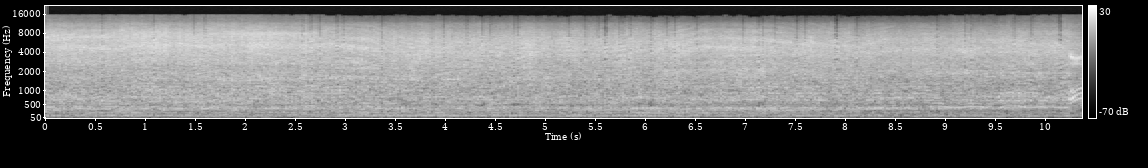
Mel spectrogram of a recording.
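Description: A pack of RUSH Pro Mod dirt-track race cars running at racing speed around the oval, their engines sounding together, loud and steady.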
